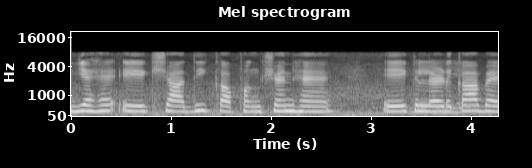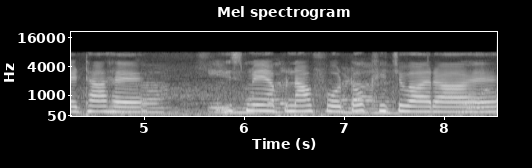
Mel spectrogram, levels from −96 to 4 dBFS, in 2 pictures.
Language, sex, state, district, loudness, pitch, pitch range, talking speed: Hindi, female, Haryana, Charkhi Dadri, -15 LUFS, 250 Hz, 235-265 Hz, 110 wpm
